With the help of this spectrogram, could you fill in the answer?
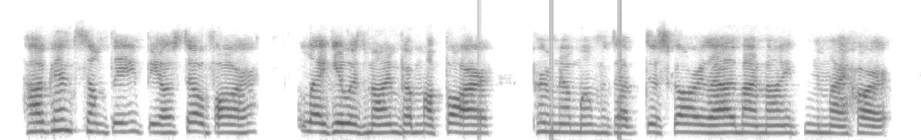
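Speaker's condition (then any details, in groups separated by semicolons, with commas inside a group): Cerebellar ataxia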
